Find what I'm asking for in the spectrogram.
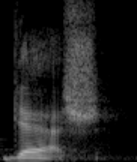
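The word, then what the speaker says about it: Gaash: And they buried him in the land of his inheritance at Timnath-Heres in the hill country of Ephraim, north of Mount Gash. That's how they say it, Nori. That's actually how you say it.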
